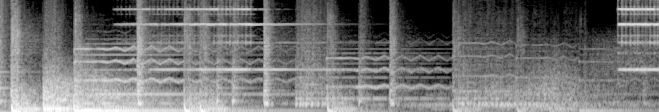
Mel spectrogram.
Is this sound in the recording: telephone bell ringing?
yes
